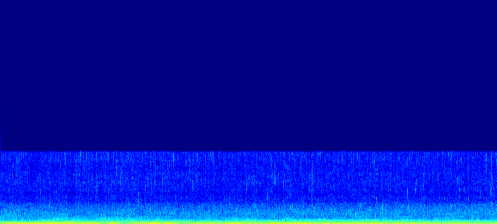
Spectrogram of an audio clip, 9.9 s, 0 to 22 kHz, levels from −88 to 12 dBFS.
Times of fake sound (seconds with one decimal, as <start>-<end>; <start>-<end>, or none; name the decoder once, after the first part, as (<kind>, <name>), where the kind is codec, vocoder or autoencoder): none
